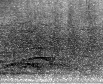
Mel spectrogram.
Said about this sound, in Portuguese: Aleluia! Aplauda ao Senhor em nome de Jesus.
